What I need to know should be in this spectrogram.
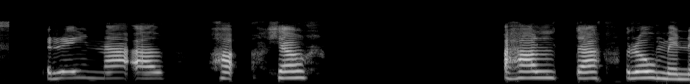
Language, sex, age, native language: Icelandic, female, 8, Icelandic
